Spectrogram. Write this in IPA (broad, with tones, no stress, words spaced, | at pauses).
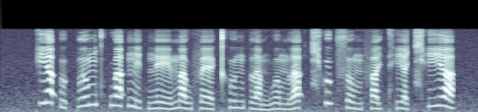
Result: ki˥˩a̯ ʔu˨˩ʔplo˥˩mkʰwa˥˩ʔni˨˩t̚ neː˩˦ma˨˩wfɛː˩˦ kʰu˧npla˩˦mwo˨˩mla˥˩ʔ t͡ɕʰu˥˩ʔso˨˩m fa˨˩jtʰi˨˩a̯ t͡ɕʰi˥˩a̯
